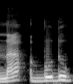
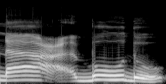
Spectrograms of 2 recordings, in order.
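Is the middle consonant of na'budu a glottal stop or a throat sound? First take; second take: glottal stop; throat sound. First: The middle has a light glottal catch only. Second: The middle has a squeezed sound from the throat. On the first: The speaker calls it wrong. "এই আইনকে হামজার উচ্চারণ করে থাকি" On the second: The speaker calls it right. "শুদ্ধ করে আমাদের পড়তে হবে"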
